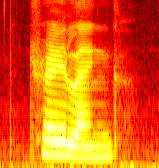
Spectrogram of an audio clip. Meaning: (adjective) 1. That converge in the direction of travel 2. That follows behind; especially, that is attached and pulled behind; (verb) present participle and gerund of trail
- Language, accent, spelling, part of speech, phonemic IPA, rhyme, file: English, US, trailing, adjective / verb / noun, /ˈtɹeɪ.lɪŋ/, -eɪlɪŋ, En-us-trailing.ogg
